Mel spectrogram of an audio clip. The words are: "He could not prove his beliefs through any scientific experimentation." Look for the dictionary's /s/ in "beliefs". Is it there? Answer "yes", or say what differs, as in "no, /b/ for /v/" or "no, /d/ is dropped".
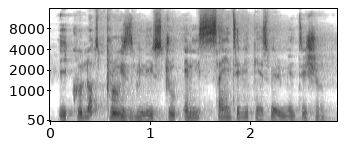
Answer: yes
